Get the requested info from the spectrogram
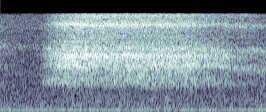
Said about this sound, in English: So without further ado, sit back, let's just take a deep breath in, breathing up from the base of the spine, and then exhaling out of the mouth once you're filled up at capacity.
